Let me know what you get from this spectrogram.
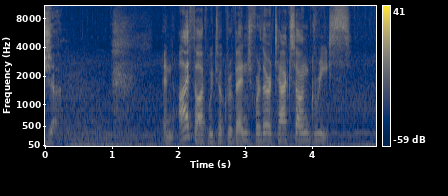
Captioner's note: Philotas gasping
